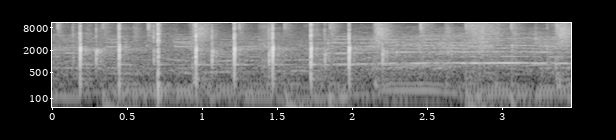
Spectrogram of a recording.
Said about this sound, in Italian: un altro applauso a tutti.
